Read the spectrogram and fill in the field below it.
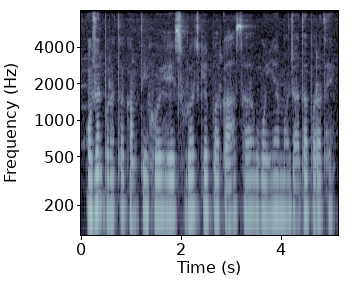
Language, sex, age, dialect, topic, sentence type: Chhattisgarhi, female, 25-30, Central, agriculture, statement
